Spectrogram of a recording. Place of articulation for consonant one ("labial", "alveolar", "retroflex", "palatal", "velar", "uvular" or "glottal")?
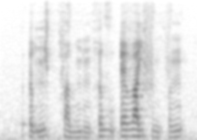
glottal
